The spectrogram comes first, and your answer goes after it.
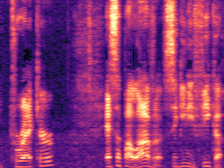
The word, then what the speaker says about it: Tracker: com certeza tá quente gente fala que o certo é trek eu gosto de falar tec a origem do nome é a palavra em inglês que se pronuncia corretamente como tracker essa palavra significa o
